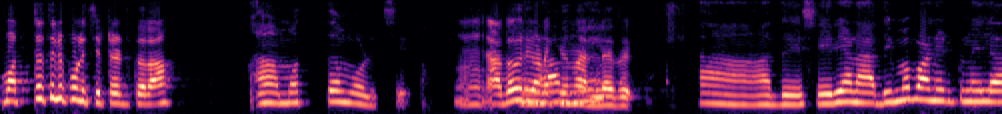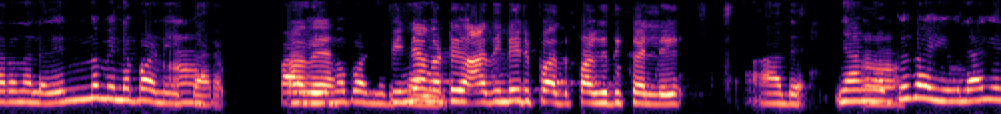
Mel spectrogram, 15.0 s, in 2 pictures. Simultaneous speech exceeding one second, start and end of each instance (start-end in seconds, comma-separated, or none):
none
